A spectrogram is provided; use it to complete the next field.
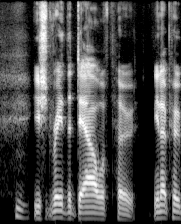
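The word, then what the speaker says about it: Tao: And it's spelled T A O. I think that's it. It's Dao, but it's towel.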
